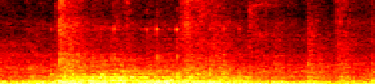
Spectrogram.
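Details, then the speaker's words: Honda Scoopy scooter after replacing the faulty clutch shoes that made the rear wheel spin at idle: low even putter at idle with no drag or whirr; running normally. "ketika diputar rodanya ke belakang ini pun ringan ya guys, dan suaranya halus."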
